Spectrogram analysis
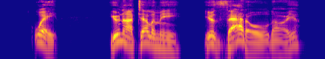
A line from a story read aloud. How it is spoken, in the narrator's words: He chuckled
